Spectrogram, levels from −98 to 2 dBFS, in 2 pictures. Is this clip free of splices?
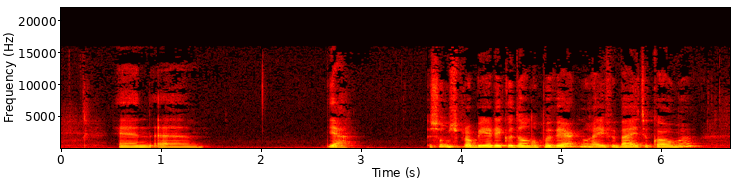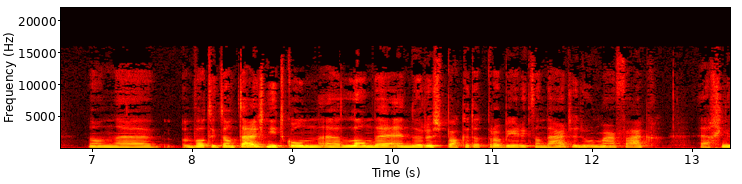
yes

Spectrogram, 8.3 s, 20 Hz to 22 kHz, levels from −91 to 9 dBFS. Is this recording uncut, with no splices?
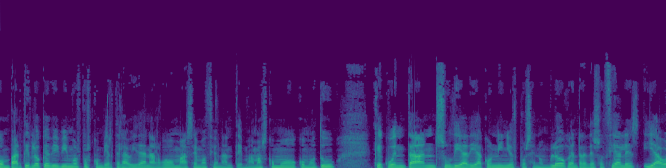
yes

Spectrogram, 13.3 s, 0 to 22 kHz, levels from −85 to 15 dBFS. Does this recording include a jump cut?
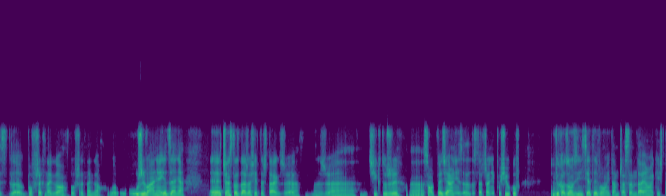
no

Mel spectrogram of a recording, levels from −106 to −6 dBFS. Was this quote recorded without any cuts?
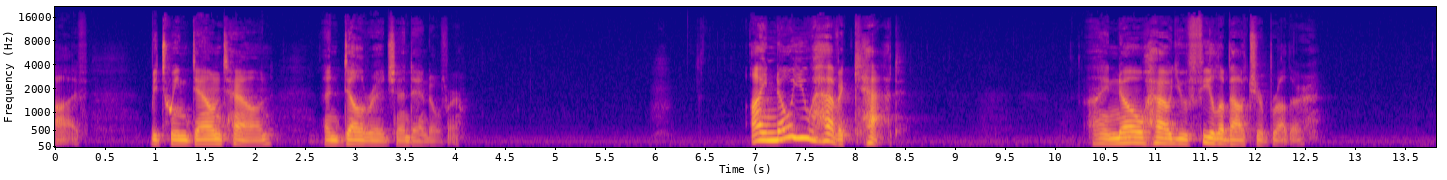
yes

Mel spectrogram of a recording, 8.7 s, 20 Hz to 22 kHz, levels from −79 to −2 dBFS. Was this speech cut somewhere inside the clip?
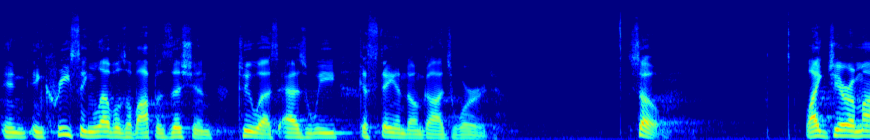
yes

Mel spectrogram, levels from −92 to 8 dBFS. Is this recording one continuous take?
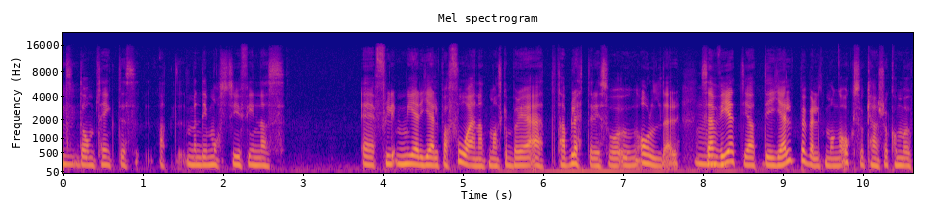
yes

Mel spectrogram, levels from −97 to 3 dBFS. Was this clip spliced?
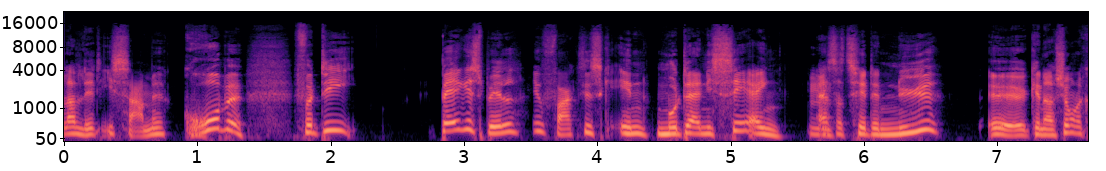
yes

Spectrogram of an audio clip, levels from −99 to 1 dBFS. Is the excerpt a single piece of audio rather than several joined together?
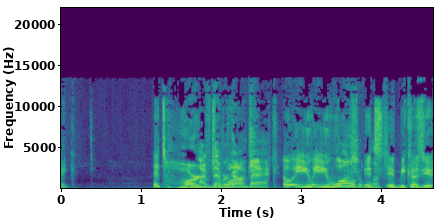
no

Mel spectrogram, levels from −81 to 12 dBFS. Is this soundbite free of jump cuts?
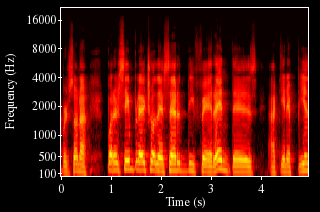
yes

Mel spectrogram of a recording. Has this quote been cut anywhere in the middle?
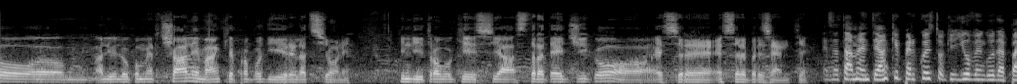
yes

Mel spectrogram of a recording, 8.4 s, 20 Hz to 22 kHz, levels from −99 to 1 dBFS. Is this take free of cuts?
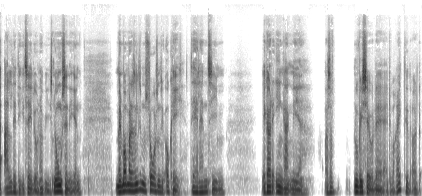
yes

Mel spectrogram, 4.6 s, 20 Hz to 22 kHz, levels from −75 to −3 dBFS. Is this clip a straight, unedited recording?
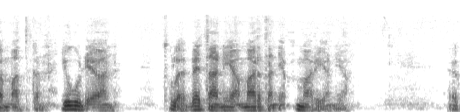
no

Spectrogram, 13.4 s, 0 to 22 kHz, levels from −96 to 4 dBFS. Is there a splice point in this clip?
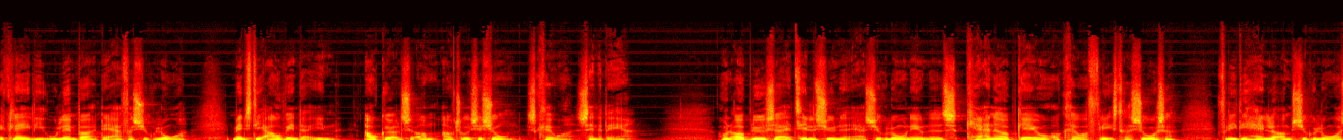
no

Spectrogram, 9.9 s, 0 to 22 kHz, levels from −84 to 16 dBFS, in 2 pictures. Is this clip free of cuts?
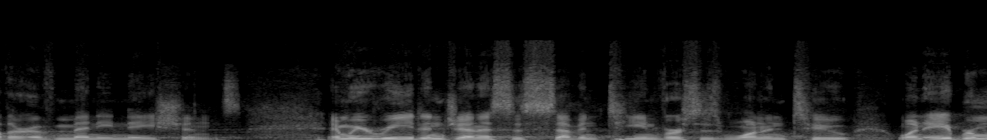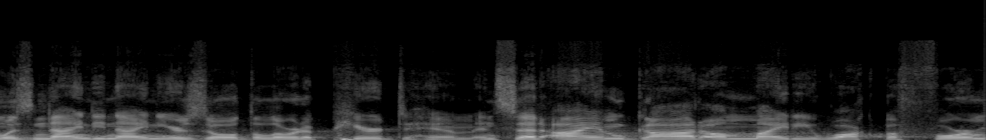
yes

